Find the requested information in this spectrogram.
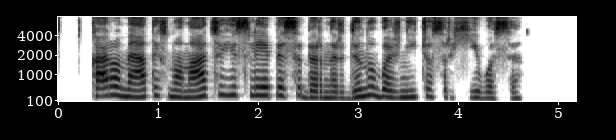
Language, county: Lithuanian, Utena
